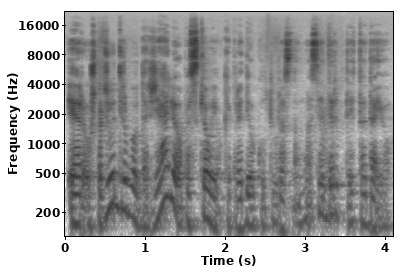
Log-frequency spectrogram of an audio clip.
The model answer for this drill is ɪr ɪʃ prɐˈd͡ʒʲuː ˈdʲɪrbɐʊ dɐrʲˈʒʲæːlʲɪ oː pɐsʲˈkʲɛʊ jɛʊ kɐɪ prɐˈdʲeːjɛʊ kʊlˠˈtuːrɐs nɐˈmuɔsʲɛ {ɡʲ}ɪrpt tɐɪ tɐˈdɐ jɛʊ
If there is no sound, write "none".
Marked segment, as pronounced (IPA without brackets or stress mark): dʲ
